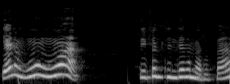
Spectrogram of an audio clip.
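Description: A woman playing a brisk chiding mother. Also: very high voice, dark tone.

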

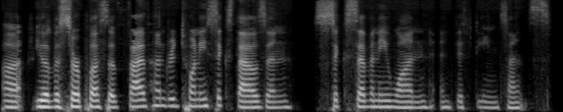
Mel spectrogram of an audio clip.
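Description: Lady going over budget numbers at a school board table, slightly low voice, dry close sound. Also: level tone, normal speed, darkish tone, dry recording, low-quality recording. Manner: plain, matter-of-fact reporting. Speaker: district business administrator. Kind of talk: meeting discussion. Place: school library meeting room.

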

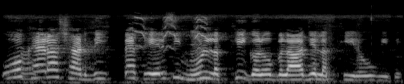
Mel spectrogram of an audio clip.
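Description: A woman's voice: on the high side, normal speed, background noise. A woman with a Punjabi accent acting in a village short film, complaining and ranting in an aggrieved way.

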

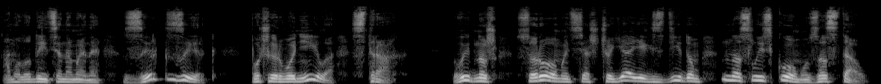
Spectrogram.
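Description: Expressive male audiobook storyteller. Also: medium pitch, normal speed, slightly rough, dry recording. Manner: lively storytelling voicing a boy's first-person tale. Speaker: audiobook narrator. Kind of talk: expressive literary reading.

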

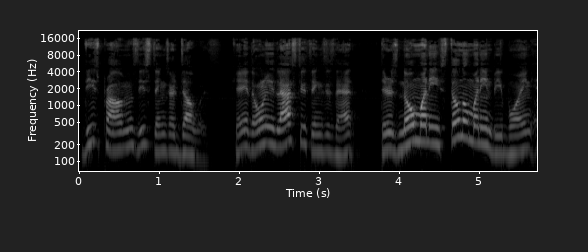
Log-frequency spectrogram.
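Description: Young male b-boy vlogger, a little high-pitched, laid-back lecture tone, constant "right?" check-ins. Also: a bit bright. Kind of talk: casual explanatory monologue.

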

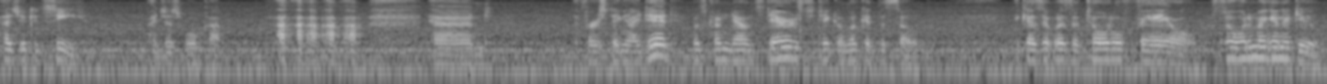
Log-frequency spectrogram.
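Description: A man's voice: fairly high pitch, normal speed. A man chatting casually in a soap-making vlog at home, thinking aloud with fillers as he goes. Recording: distant mic, air-conditioner hum.

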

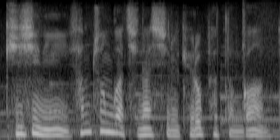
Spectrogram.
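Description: A man telling a ghost story on a TV studio set, building suspense with drawn-out pauses. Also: mid-range voice, animated. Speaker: storyteller on a horror talk show. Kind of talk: dramatic ghost-story narration. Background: eerie background music.

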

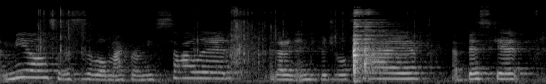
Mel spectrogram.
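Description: A young woman hosting her own vlog, chatting casually and bubbly while she eats, laughing between phrases. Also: on the high side. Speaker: vlogger host. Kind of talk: casual chat mukbang vlog. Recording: echoey room with noise.

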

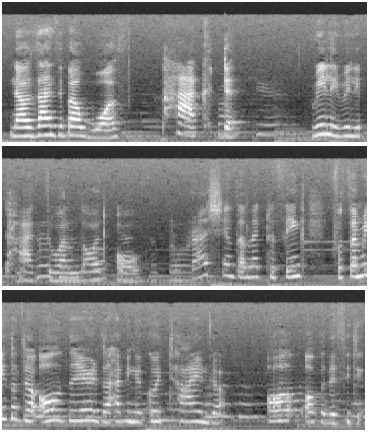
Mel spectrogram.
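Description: A woman from Tanzania, chatting through a casual travel recap as a vlogger and dropping Swahili words into her talk. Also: mid-range voice.

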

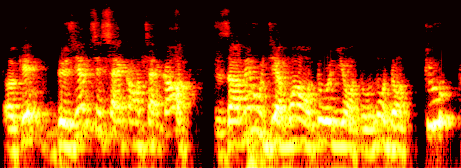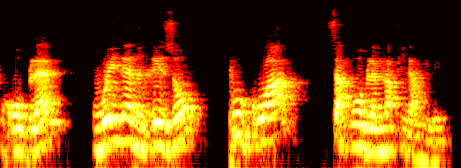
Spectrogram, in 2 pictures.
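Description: A man's voice: sits high, very animated, moderate pace, few pauses, distant mic, muffled recording. A man with a Mauritian Creole accent, talking earnestly about marriage at a church gathering, repeating his points and often checking in with "ok?". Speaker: married churchgoer speaking on a couples program. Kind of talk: casual church talk on marriage. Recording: roomy echo, voice from away from the mic.

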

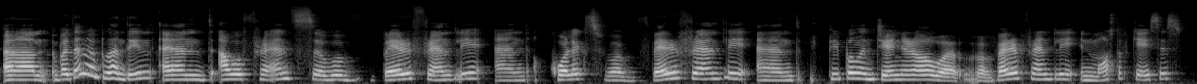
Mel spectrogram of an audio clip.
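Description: At home in a small, cluttered indoor room, a young vlogger from Russia recounts a story to the camera. She has a Russian accent and a slightly high voice; her pace is measured with hardly any pauses, though her delivery is hesitant and full of fillers.

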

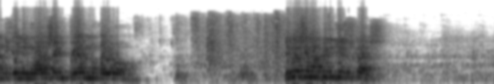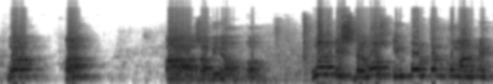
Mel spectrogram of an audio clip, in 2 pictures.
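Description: A man debating heatedly, sometimes shouting and firing off rhetorical questions. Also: high-pitched. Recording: echoey room, voice far from mic, faint noise.

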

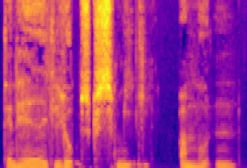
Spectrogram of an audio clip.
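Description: Low husky woman reading a children's story. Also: steady tone, a little mellow, dry recording, clean studio sound. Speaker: audiobook narrator.

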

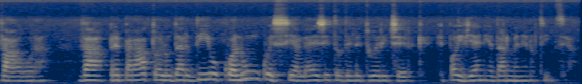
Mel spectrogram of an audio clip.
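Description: A woman reading aloud, voicing a grave, compassionate old friar who speaks in a solemn, measured way. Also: medium pitch, fairly even intonation, warm tone, dull audio, close to an everyday voice.

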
